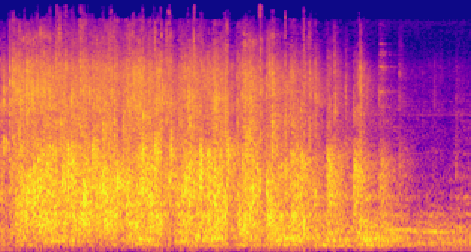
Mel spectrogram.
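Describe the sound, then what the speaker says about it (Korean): Dense, sustained audience applause fills a hall at an alumni association's annual general meeting and chairman inauguration ceremony, loud and steady before thinning slightly toward the end. "박수로 동의해 주시기 바랍니다."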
